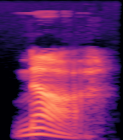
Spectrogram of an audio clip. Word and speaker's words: 那: That translates as 那, which is also pronounced using the falling tone. Try and say 那. It's like 那.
